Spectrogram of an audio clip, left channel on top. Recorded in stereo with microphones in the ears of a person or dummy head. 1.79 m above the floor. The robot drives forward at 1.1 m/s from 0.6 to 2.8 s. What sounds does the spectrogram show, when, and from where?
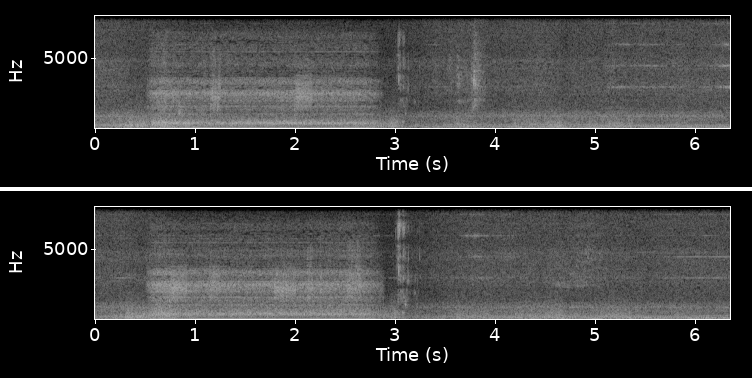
3.0 s a splash: 40° right (ahead or behind)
